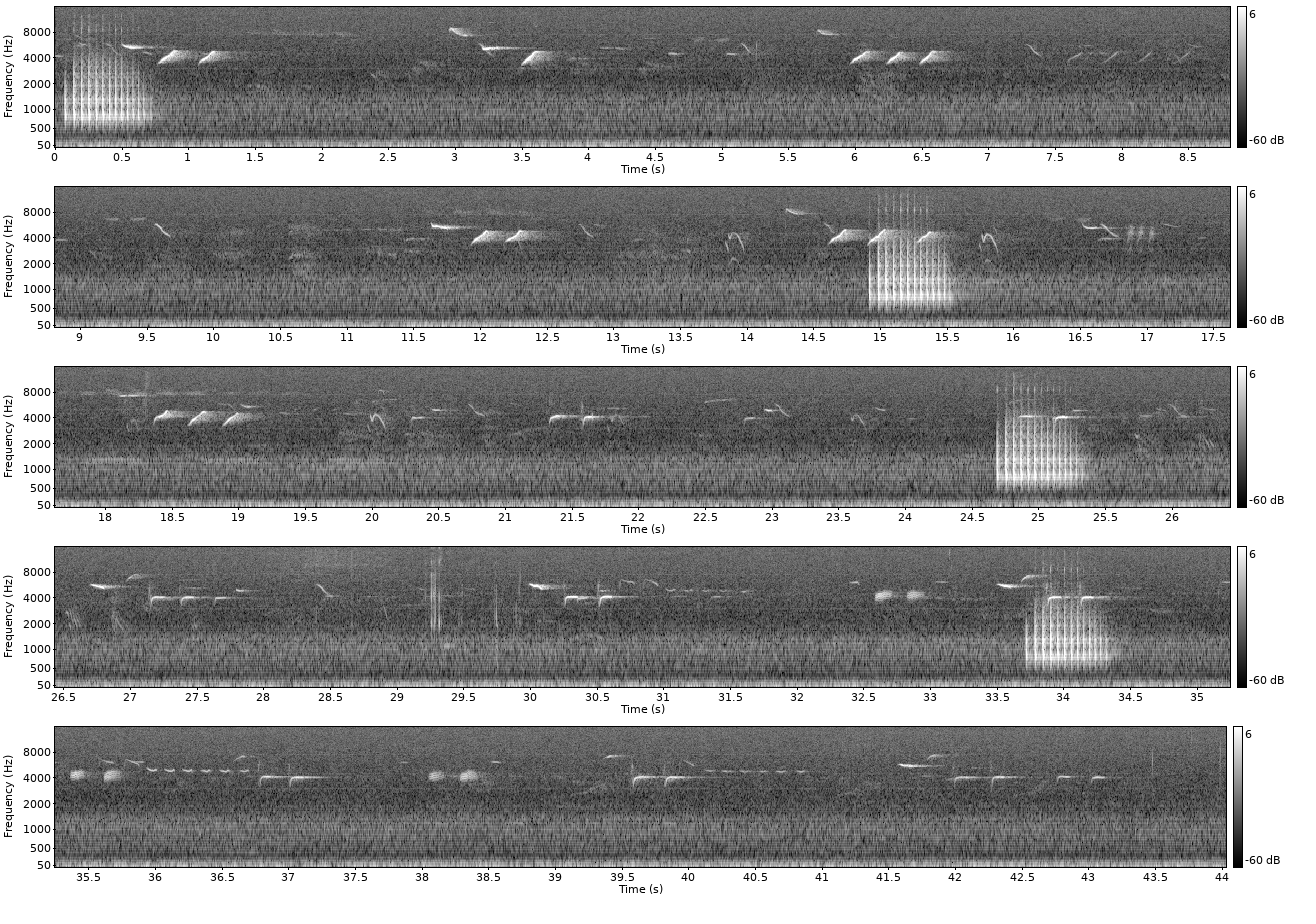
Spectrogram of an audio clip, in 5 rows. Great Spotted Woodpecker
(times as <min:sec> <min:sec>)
0:00.0 0:01.2, 0:13.2 0:17.1, 0:22.5 0:44.0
